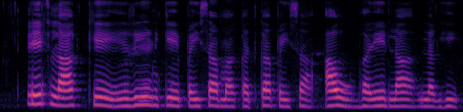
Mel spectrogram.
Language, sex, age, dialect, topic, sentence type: Chhattisgarhi, female, 51-55, Western/Budati/Khatahi, banking, question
